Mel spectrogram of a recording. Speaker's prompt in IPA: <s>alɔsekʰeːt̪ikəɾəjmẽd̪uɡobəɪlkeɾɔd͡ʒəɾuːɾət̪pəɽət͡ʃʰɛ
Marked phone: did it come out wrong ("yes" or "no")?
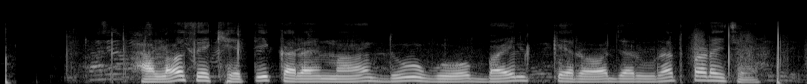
yes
